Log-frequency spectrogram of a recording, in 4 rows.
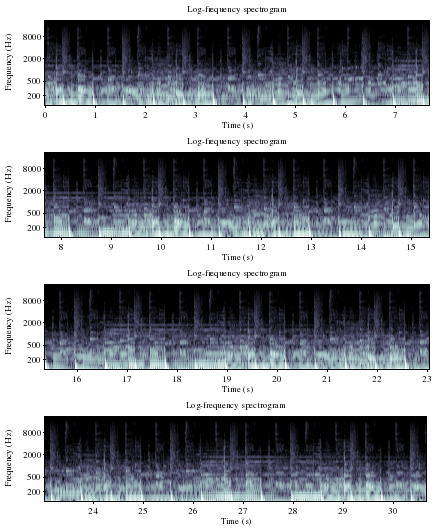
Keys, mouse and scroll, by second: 0.0-3.0 drag, 2.3-4.3 typing, 15.3-16.6 drag, 17.5 alt+click, 29.0-30.2 drag.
